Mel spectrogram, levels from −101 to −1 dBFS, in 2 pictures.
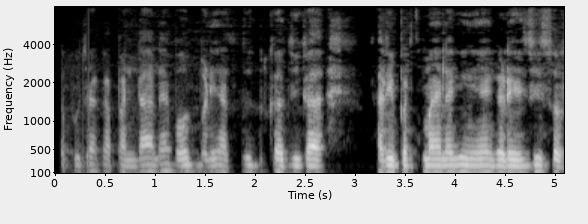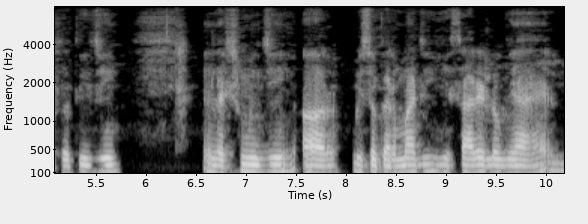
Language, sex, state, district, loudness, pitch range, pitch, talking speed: Hindi, male, Bihar, Purnia, -23 LUFS, 110-115 Hz, 115 Hz, 165 wpm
